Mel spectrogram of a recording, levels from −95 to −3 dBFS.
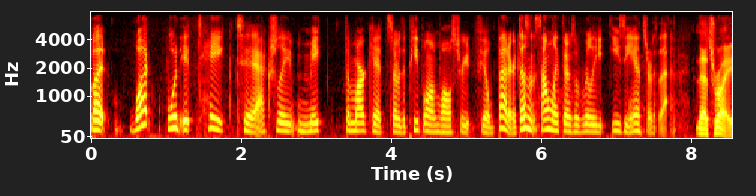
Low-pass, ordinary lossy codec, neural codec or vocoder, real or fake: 7.2 kHz; Opus, 64 kbps; none; real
